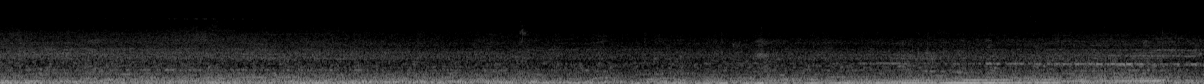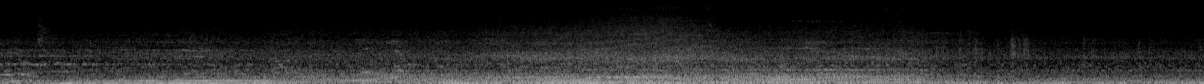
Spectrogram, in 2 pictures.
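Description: Traffic rumbles steadily along a road outdoors.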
